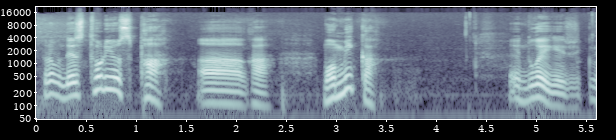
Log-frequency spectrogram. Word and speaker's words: 네스토리우스: 발음을 정확히 하면 네스토리우스. 네스토리우스.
